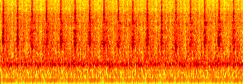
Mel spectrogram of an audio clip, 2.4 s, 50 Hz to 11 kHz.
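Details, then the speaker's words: Renault 1.5 dCi diesel with Delphi Euro 3 injectors idling: sharp metallic knock about seven times a second, from combustion gas blowing past a loosely clamped injector seal, not engine damage; thicker sealing washer needed. "поверьте звук довольно таки напоминает металлический стук [аплодисменты] вот видите стучит"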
